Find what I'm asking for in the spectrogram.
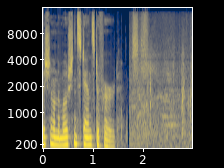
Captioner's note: speaking French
